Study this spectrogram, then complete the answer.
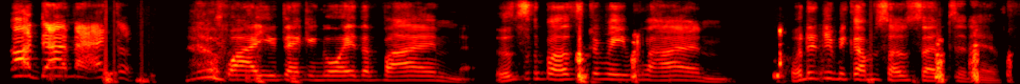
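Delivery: put-on petulant protest; mock exasperation. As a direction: complain like a thwarted bully, hammed up. Acting out a frustrated complaint.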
